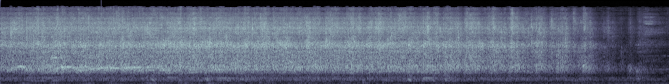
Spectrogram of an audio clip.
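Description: Audience applauding, the clapping dying away about nine seconds in.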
